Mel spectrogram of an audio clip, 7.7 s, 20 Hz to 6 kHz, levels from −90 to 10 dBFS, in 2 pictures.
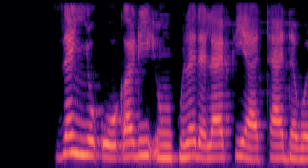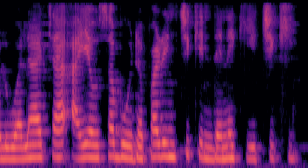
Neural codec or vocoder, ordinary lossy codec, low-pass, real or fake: none; none; 5.4 kHz; real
